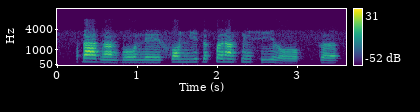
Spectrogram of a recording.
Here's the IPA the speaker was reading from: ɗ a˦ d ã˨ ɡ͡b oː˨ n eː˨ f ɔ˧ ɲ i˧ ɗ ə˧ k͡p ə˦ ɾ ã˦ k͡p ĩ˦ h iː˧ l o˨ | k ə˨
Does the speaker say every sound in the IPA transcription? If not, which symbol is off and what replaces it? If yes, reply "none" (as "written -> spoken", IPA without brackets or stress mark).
none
